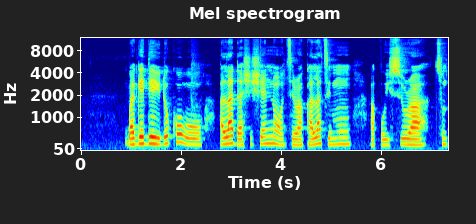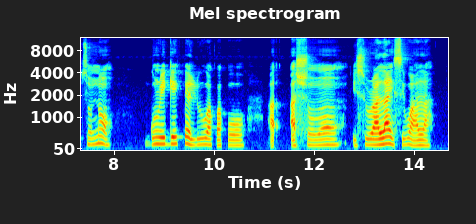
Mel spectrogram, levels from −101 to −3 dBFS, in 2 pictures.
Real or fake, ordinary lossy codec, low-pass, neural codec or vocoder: real; none; none; none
